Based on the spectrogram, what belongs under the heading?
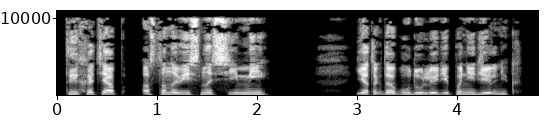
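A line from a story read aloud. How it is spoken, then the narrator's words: Giggling. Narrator (Russian): хихикая сказала Лиза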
